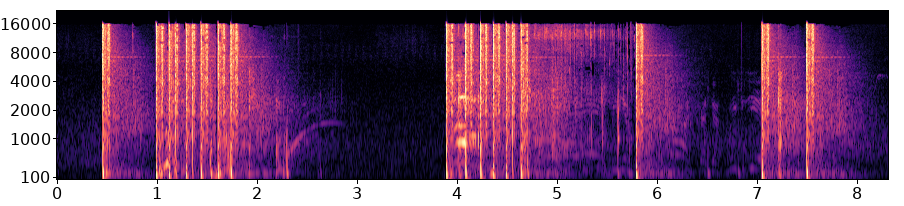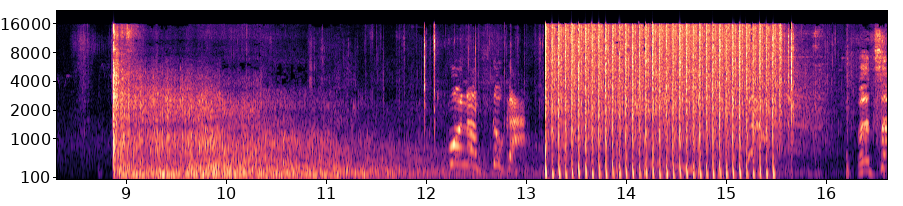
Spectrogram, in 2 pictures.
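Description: Gunfire rattles in sharp bursts.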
